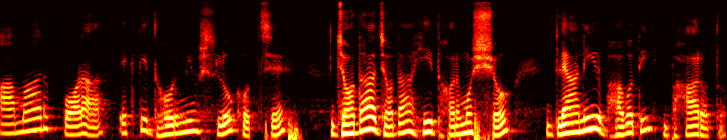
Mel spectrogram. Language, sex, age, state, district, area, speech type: Bengali, male, 18-30, West Bengal, Paschim Bardhaman, urban, spontaneous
